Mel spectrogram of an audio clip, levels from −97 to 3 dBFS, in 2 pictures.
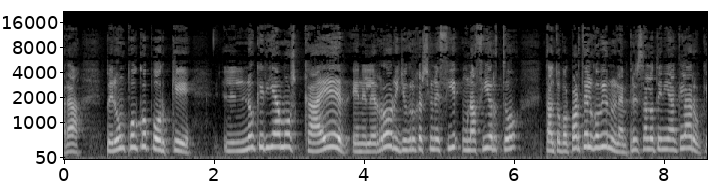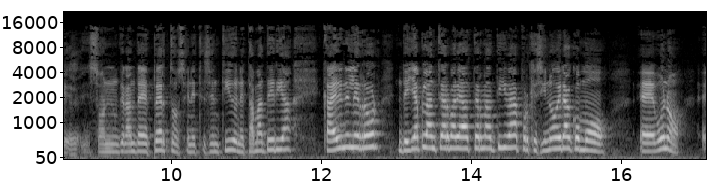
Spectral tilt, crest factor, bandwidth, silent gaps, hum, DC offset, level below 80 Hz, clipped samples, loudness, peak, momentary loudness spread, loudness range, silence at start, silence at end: -4 dB/octave; 18 dB; 15.5 kHz; none; none; under 0.1%; -56 dBFS; under 0.1%; -27 LUFS; -10 dBFS; 13 LU; 6 LU; 0 s; 0 s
